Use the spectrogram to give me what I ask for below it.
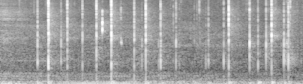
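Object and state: Cardboard product box tapped with nails.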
